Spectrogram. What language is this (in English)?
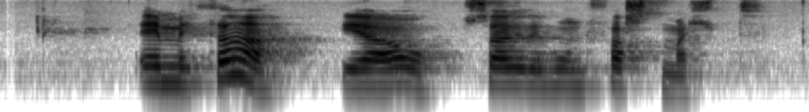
Icelandic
